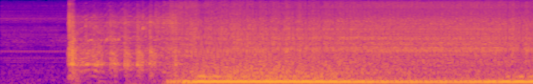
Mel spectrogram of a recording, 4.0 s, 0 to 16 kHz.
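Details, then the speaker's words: 2018 Nissan Titan XD, about 4 years and 40k miles, after replacing its weakening battery with a new, fully charged Optima Yellow Top D27F to cure transmission fluttering and slow starts: brisk crank under a second, then fires and settles to a smooth, steady low idle. Normal start. "comparison so that's the starting speed that evidently these should have this is a fully charged battery this is a new battery"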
